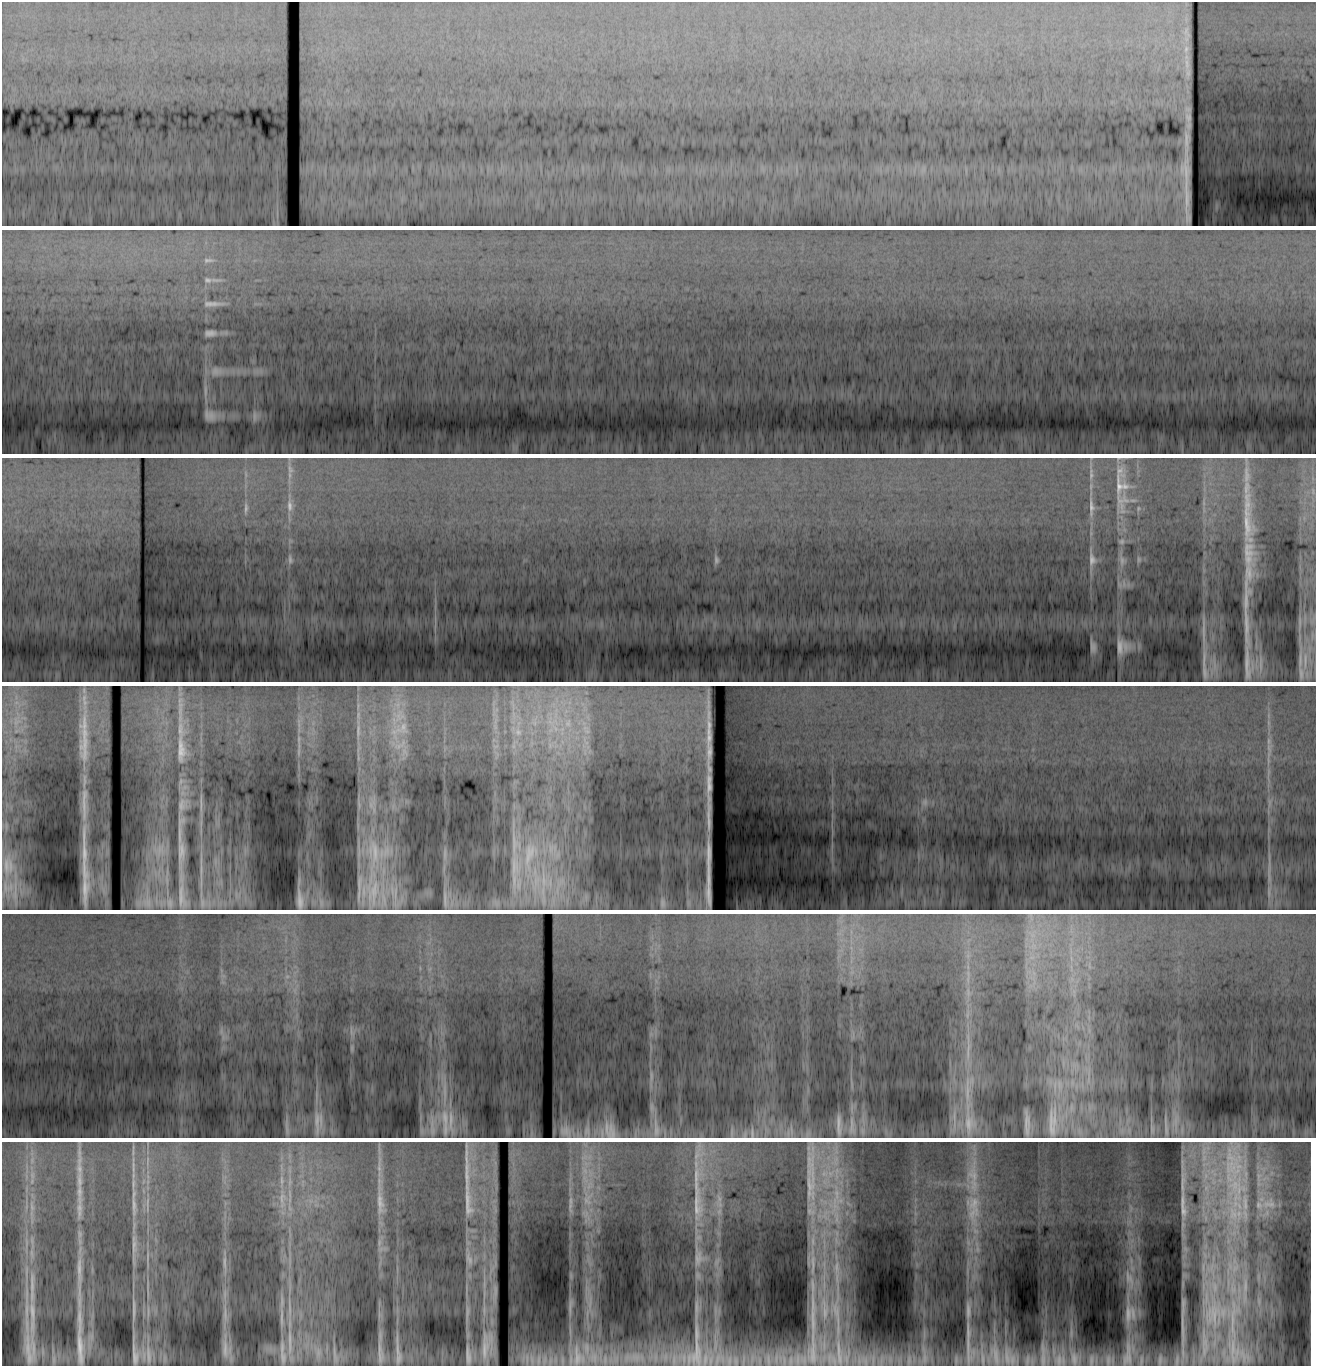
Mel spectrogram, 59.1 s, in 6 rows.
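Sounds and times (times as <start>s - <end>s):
vegetables sizzling in oil: 0.0s - 59.0s
metal ladle scraping a pot: 29.0s - 34.2s, 49.4s - 59.0s.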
